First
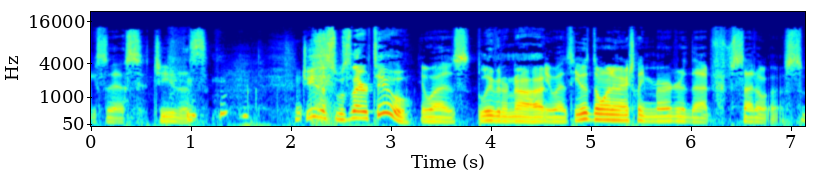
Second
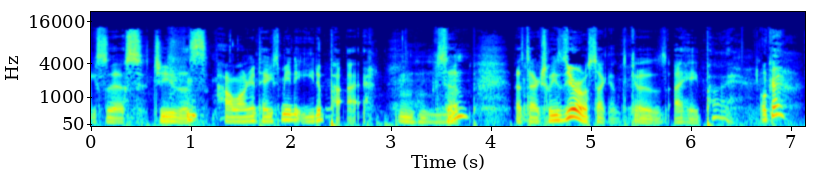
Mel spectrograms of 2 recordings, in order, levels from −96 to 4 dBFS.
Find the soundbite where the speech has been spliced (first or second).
second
